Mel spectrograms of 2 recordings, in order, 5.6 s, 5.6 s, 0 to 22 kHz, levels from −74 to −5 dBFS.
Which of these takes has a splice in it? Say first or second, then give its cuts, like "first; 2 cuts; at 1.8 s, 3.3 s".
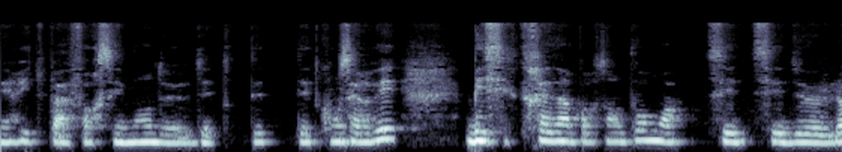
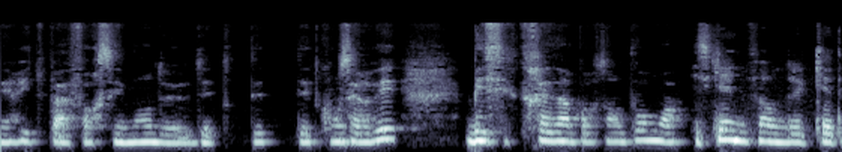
second; 1 cut; at 4.6 s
